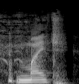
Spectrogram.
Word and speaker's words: Myc: sure calm I guess then but my name is spelled Mike my C and that is Mike but I just Jimi Hendrix belted jr.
